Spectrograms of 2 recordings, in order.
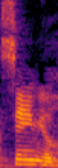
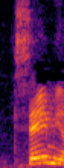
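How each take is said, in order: First: The name is called in a casual, everyday way. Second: The name is called with pressing urgency. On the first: The speaker just wants the person to come over. "the regular Samuel's like" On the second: The speaker badly needs the person right now. "That's an urgency"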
